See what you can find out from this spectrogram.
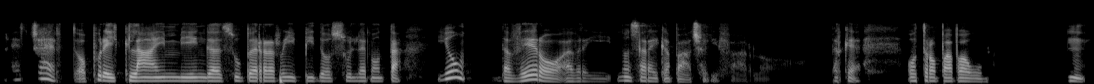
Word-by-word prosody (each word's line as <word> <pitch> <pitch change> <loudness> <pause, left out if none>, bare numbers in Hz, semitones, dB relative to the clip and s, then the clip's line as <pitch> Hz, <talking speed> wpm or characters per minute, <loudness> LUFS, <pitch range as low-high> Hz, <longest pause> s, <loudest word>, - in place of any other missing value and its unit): Eh 215 +1 -15
certo, 260 -3 -1
oppure 205 -6 +4
il 155 - +1
climbing 165 -1 +3
super 165 +1 0 0.2
ripido 160 -2 -4
sulle 160 +1 -1
monta 150 -1 0 0.3
Io 275 +8 +1 0.3
davvero 155 +1 +2
avrei 140 -2 -9
non 180 0 -5
sarei 160 -2 0
capace - - +1
di - - -19
farlo, - - -18 0.6
perché - - -4 0.5
ho 165 - -2
troppa 160 -3 +2
pau 145 -3 0 0.9
Mh. 160 -3 -1
165 Hz, 120 wpm, -29 LUFS, 155-170 Hz, 0.9 s, oppure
